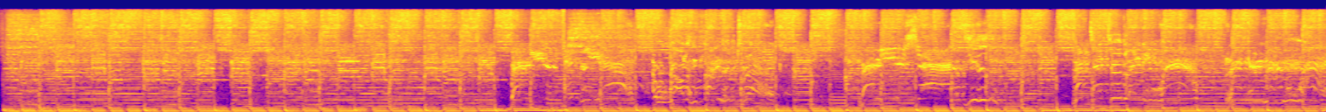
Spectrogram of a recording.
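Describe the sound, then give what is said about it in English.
Loud, dense hard rock plays throughout, with driving drums, distorted guitars and a strained, shouted-sounding lead vocal, steady for the whole stretch with no talking over it. “you know, just screaming rock and roll. Well, let's get an example.”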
